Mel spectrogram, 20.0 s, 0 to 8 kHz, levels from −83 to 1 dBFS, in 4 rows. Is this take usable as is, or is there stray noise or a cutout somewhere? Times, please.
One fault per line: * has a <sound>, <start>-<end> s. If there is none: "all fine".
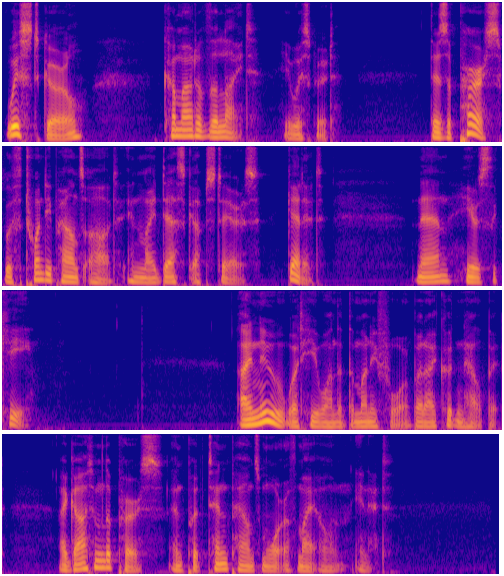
all fine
